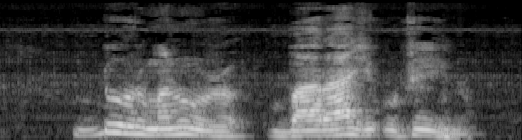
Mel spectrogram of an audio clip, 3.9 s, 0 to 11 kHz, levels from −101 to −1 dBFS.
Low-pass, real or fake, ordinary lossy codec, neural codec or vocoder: 9.9 kHz; real; AAC, 32 kbps; none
